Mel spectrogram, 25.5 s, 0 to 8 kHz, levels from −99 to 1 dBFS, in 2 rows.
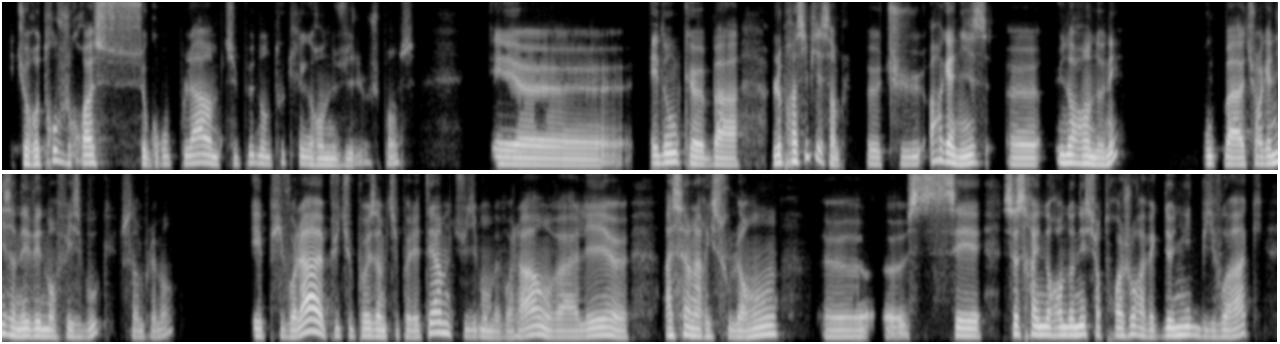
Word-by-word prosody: tu 135 - 0
retrouves, 130 +8 0
je 140 - -5
crois, 140 0 +3
ce 140 -1 -4
groupe-là, 130 +5 -2
un 135 -4 +2
petit 125 - -11
peu 145 +4 -7
dans 130 -3 -3
toutes 135 +1 -17
les 130 - -1
grandes 110 -2 -1
villes, 105 +8 -7
je 140 - -20
pense. - - -8 0.7
Et 120 -2 +2
heu, 105 -3 +1 0.3
et 135 - +2
donc 155 0 +2
heu, 120 -3 +5
bah, 110 0 +1 0.3
le 145 +2 +4
principe, 170 - +2
c'est 205 - 0
simple, 115 -7 -3 0.2
heu, 120 -1 -2
tu 120 +1 -6
organises, 145 -5 +3 0.2
heu, 115 0 +1 0.2
une 145 0 +5
randonnée 130 -4 +3 0.8
ou 125 0 -2
bah, 115 -2 +4
tu - - -10
organises 135 +5 +2
un 125 - +3
événement 120 -2 +2
Facebook, 115 - -7
tout - - -14
simplement 110 +2 -9 0.8
et 125 -2 0
puis 115 +1 -9
voilà, 190 - +6
et - - +5
puis 125 - -8
tu 125 - -9
poses 120 +1 -1
un 115 - +3
petit - - -8
peu - - -9
les 110 0 -3
termes. 175 -1 +1
Tu 115 - -12
dis: 115 0 -6
«Bon, 110 -1 -3
bah, 100 -1 -5
voilà, 110 +9 0
on 125 -7 +2
va 105 0 -3
aller, 120 +6 +1
heu, 110 -5 0 0.3
à 130 - +1
Saint-Lary-Soulan. 125 +2 +1 0.5
Heu, 110 0 -2 0.3
heu, - - -2
c'est 125 - +1 0.2
ce 155 - +2
sera 150 +1 +3
une 145 - +6
randonnée 140 +2 +4
sur 140 -3 -4
3 135 0 -1
jours 145 0 -1
avec 115 -4 -4
2 130 +2 +3
nuits 140 +2 +3
de 135 - -4
bivouac, 115 +4 -3
125 Hz, 185 wpm, -22 LUFS, 110-140 Hz, 0.8 s, voilà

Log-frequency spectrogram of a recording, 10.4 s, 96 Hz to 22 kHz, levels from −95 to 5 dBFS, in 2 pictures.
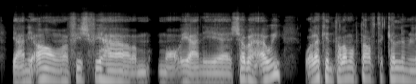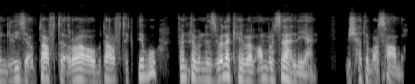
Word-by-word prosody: يعني 105 +2 -1
آه، 130 +1 +5
ما 115 0 -4
فيش 135 +2 -3
فيها 115 -6 +1
م 105 +1 -10
م 95 -2 -6
يعني 100 -1 -1
شبه 135 +2 +1
أوي، 140 - +1 0.3
ولكن 145 -1 +1
طالما 135 +2 +1
بتعرف 135 0 -3
تتكلم 135 -2 -5
الإنجليزي 115 +4 -5
أو - - -6
بتعرف - - +4
تقراه 130 +1 +3
أو 115 -3 +3
بتعرف 120 +4 0
تكتبه، 155 -11 -4 0.2
فأنت 155 -1 -3
بالنسبة 125 -3 +1
لك 170 -5 +5
هيبقى 120 -2 +3
الأمر 135 +4 -2
سهل 105 -2 +4
يعني، 100 -1 -4 0.4
مش - - -2
هتبقى - - -5
صعبة. - - 0
120 Hz, 180 wpm, -25 LUFS, 105-135 Hz, 0.4 s, آه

